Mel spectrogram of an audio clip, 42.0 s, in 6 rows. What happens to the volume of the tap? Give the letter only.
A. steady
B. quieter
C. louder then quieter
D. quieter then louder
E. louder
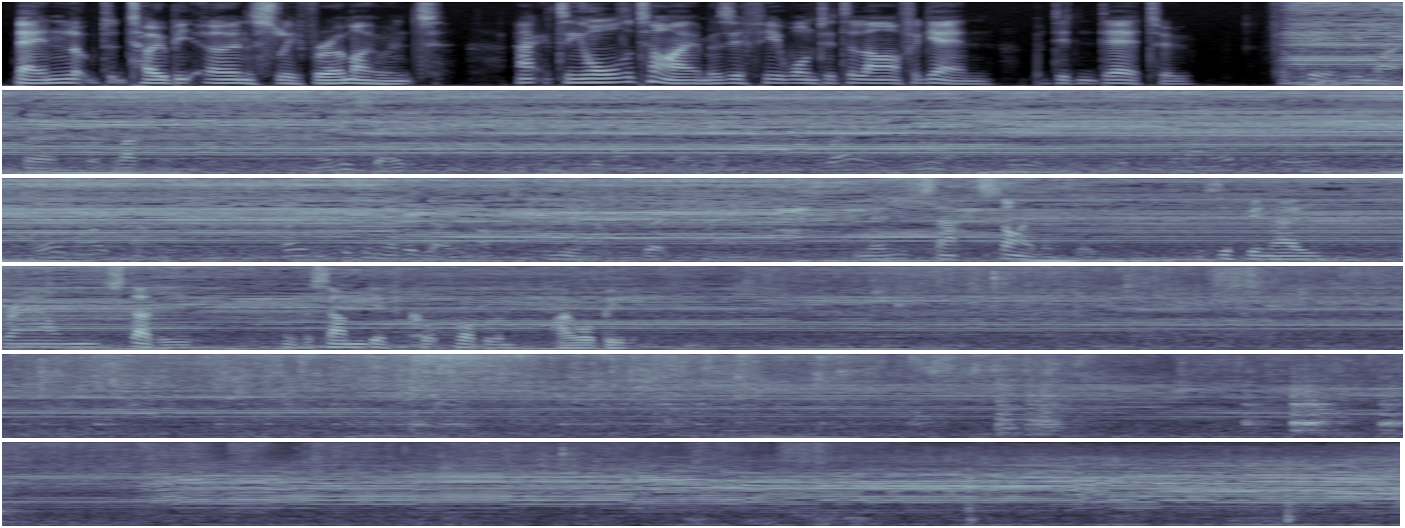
C.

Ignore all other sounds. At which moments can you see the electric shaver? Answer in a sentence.
You can hear the electric shaver from 6.3 to 41.9 s.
